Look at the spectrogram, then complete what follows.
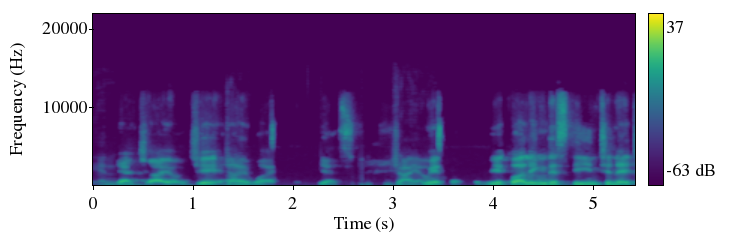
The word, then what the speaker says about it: Jiyo: I believe I'm pronouncing it correctly. And Yeah, Jayo, Jiy. Yes. Jayo.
